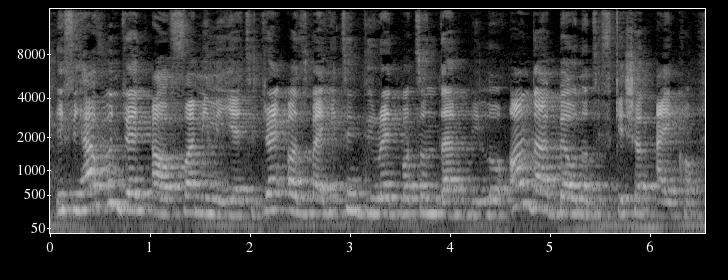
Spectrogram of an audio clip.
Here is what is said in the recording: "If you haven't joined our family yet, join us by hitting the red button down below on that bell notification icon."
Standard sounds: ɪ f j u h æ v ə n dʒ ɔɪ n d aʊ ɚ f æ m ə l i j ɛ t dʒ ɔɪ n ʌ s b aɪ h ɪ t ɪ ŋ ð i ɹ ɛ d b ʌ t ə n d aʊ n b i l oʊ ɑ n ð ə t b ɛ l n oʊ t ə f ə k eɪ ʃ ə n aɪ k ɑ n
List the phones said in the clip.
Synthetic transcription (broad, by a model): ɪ f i h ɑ p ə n dʒ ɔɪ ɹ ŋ aʊ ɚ f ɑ m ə l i j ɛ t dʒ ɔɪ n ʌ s b aɪ h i t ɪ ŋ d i ɹ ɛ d b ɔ t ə n d aʊ n b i l oʊ ɑ n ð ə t b ɛ l n oʊ t ə f ə k eɪ ʃ ə n aɪ k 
